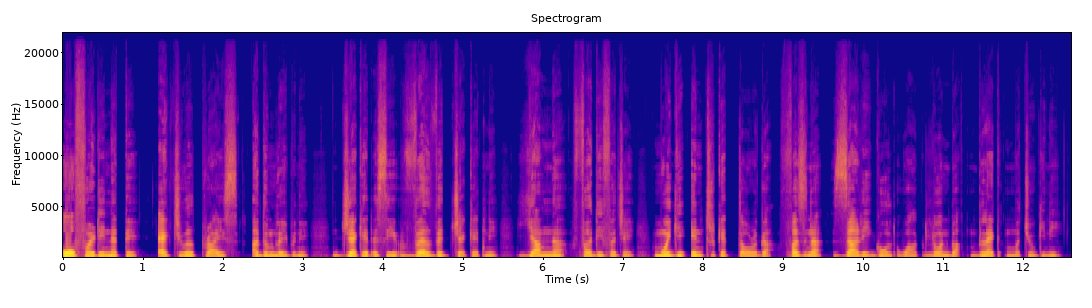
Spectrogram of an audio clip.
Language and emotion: Manipuri, neutral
